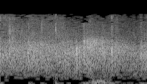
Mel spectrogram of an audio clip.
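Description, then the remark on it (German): An audience claps steadily at a dress being shown, a dense wash of many hands applauding at an even loudness with no voices standing out, lasting the whole short stretch. “Ihr klatscht einfach so, das steht hier.”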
